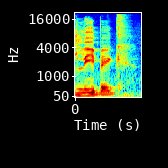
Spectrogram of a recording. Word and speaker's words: Liebig: put on around r-o-u-n-d bottom um this is pronounced as liebig condenser and everything else i think you understand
